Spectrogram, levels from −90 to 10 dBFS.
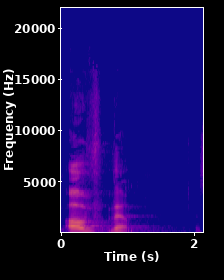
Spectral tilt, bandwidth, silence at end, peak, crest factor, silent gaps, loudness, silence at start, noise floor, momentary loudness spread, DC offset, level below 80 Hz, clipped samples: -3.5 dB/octave; 17 kHz; 1.15 s; -22 dBFS; 20 dB; none; -39 LUFS; 0.1 s; -80 dBFS; 18 LU; under 0.1%; -90 dBFS; under 0.1%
